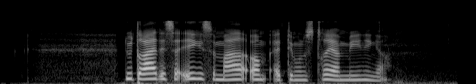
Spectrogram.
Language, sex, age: Danish, female, 19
